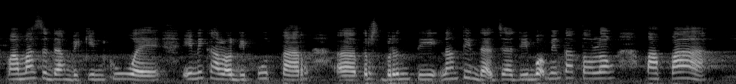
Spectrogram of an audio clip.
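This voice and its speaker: A woman's voice: a little high, normal speed, highs cut off, slight background noise, pitched above the performer's own voice, natural voice. A woman voicing a busy mother who is harried and insistent in a devotional story.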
